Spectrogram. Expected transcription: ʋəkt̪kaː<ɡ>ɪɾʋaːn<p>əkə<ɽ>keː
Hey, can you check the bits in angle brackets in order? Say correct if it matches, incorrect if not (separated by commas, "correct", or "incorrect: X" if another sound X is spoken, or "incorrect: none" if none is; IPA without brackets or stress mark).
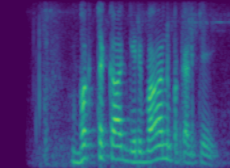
correct, correct, correct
